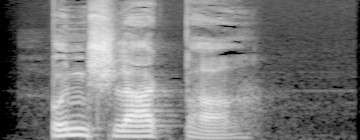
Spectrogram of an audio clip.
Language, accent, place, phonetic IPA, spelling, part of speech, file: German, Germany, Berlin, [ʔʊnˈʃlaːk.baː(ɐ̯)], unschlagbar, adjective, De-unschlagbar.ogg
- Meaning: unbeatable, invincible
